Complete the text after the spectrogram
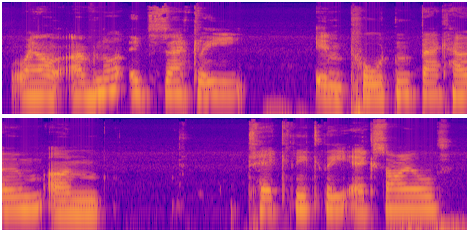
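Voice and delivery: very slow, dropped-voice, hushed half-whisper. Voicing a character who drops her voice to admit something: half-whispering. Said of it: "she drops her voice to a whisper".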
